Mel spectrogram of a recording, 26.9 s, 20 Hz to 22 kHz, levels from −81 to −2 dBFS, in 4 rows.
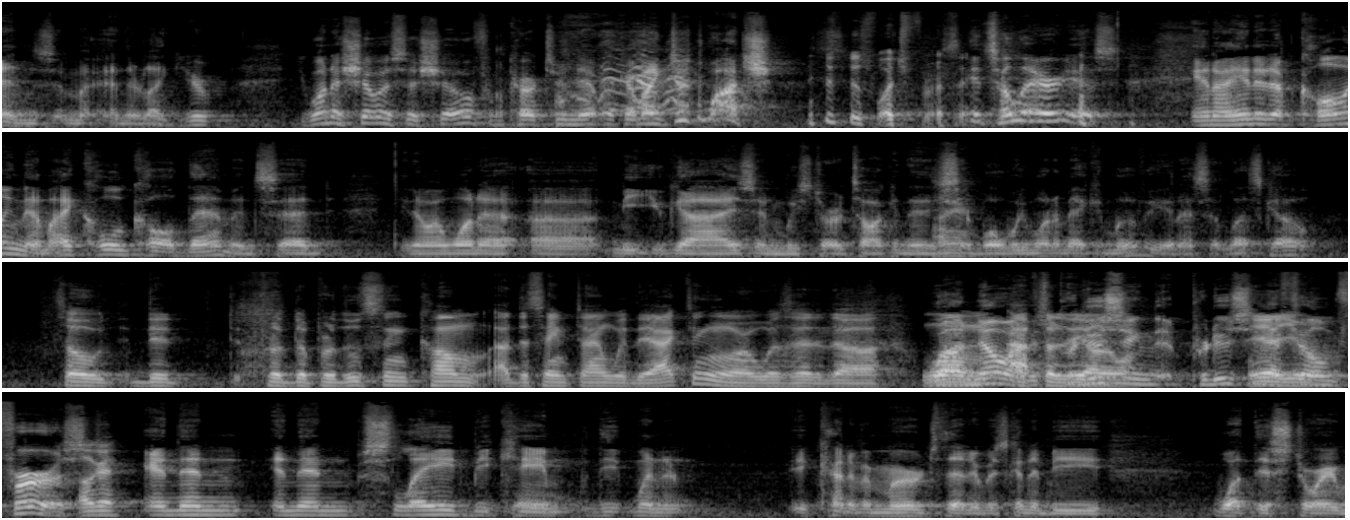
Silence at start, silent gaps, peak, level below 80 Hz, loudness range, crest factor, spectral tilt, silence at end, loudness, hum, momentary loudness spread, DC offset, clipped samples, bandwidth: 0 s; none; -6 dBFS; -62 dBFS; 8 LU; 24 dB; -3.5 dB/octave; 0 s; -28 LUFS; none; 14 LU; under 0.1%; under 0.1%; 16 kHz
